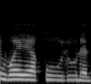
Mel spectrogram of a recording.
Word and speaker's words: وَيَقُولُونَ: Now, when we say وَيَقُولُونَ, the qaf is heavy. Okay, make sure that you circle the lips for the dhamma, and then the lips stay circled while we pronounce قُولُوا. Qulu. If your lips start to change, it's going to change the oo sound and it's not going to sound right. Okay, so you must keep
